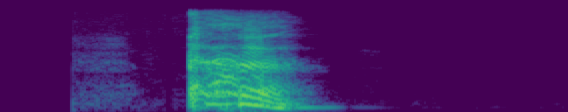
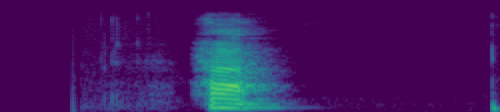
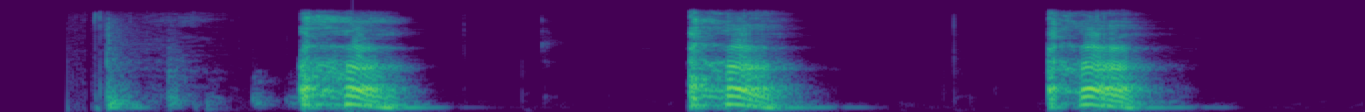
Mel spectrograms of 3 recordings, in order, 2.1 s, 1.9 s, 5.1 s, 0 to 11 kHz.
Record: {"cough_length": "2.1 s", "cough_amplitude": 28303, "cough_signal_mean_std_ratio": 0.36, "exhalation_length": "1.9 s", "exhalation_amplitude": 28808, "exhalation_signal_mean_std_ratio": 0.24, "three_cough_length": "5.1 s", "three_cough_amplitude": 32767, "three_cough_signal_mean_std_ratio": 0.36, "survey_phase": "beta (2021-08-13 to 2022-03-07)", "age": "45-64", "gender": "Male", "wearing_mask": "No", "symptom_none": true, "smoker_status": "Ex-smoker", "respiratory_condition_asthma": false, "respiratory_condition_other": false, "recruitment_source": "REACT", "submission_delay": "2 days", "covid_test_result": "Negative", "covid_test_method": "RT-qPCR", "influenza_a_test_result": "Unknown/Void", "influenza_b_test_result": "Unknown/Void"}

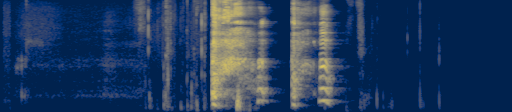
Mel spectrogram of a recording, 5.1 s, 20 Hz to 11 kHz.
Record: {"cough_length": "5.1 s", "cough_amplitude": 32517, "cough_signal_mean_std_ratio": 0.26, "survey_phase": "alpha (2021-03-01 to 2021-08-12)", "age": "45-64", "gender": "Female", "wearing_mask": "No", "symptom_none": true, "smoker_status": "Ex-smoker", "respiratory_condition_asthma": true, "respiratory_condition_other": false, "recruitment_source": "REACT", "submission_delay": "3 days", "covid_test_result": "Negative", "covid_test_method": "RT-qPCR"}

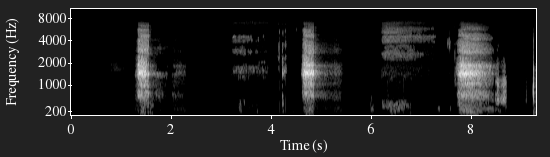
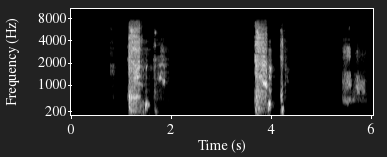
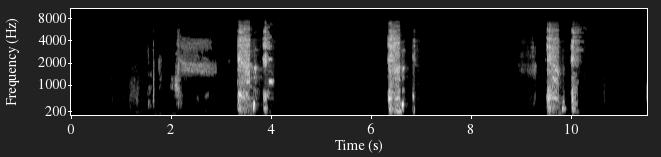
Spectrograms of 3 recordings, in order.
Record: {"exhalation_length": "9.3 s", "exhalation_amplitude": 28775, "exhalation_signal_mean_std_ratio": 0.3, "cough_length": "6.1 s", "cough_amplitude": 31771, "cough_signal_mean_std_ratio": 0.28, "three_cough_length": "11.5 s", "three_cough_amplitude": 32768, "three_cough_signal_mean_std_ratio": 0.28, "survey_phase": "alpha (2021-03-01 to 2021-08-12)", "age": "45-64", "gender": "Female", "wearing_mask": "No", "symptom_cough_any": true, "symptom_fatigue": true, "symptom_headache": true, "smoker_status": "Never smoked", "respiratory_condition_asthma": false, "respiratory_condition_other": false, "recruitment_source": "Test and Trace", "submission_delay": "3 days", "covid_test_result": "Positive", "covid_test_method": "RT-qPCR", "covid_ct_value": 18.6, "covid_ct_gene": "N gene", "covid_ct_mean": 19.2, "covid_viral_load": "490000 copies/ml", "covid_viral_load_category": "Low viral load (10K-1M copies/ml)"}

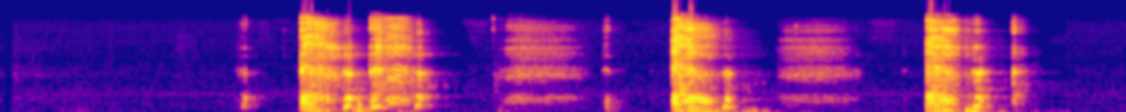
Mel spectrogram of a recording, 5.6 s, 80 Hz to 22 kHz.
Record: {"three_cough_length": "5.6 s", "three_cough_amplitude": 32767, "three_cough_signal_mean_std_ratio": 0.34, "survey_phase": "beta (2021-08-13 to 2022-03-07)", "age": "18-44", "gender": "Female", "wearing_mask": "No", "symptom_runny_or_blocked_nose": true, "smoker_status": "Never smoked", "respiratory_condition_asthma": false, "respiratory_condition_other": false, "recruitment_source": "REACT", "submission_delay": "2 days", "covid_test_result": "Negative", "covid_test_method": "RT-qPCR", "influenza_a_test_result": "Negative", "influenza_b_test_result": "Negative"}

